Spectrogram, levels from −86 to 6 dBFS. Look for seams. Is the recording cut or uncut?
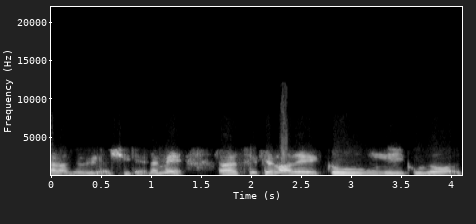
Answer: uncut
